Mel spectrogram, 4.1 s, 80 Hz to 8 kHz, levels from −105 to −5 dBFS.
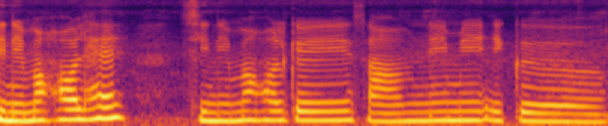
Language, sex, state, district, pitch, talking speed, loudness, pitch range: Hindi, female, Chhattisgarh, Korba, 210 Hz, 135 wpm, -16 LUFS, 200-220 Hz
